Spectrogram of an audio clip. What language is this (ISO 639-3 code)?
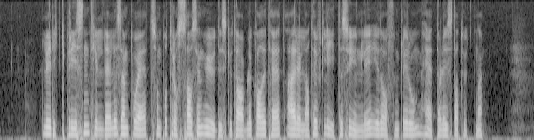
nor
